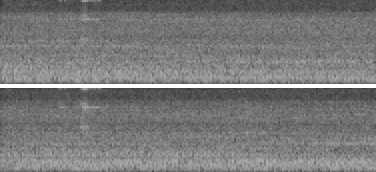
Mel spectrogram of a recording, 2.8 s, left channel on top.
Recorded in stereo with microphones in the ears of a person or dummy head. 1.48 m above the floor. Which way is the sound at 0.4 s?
10° right (ahead or behind).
